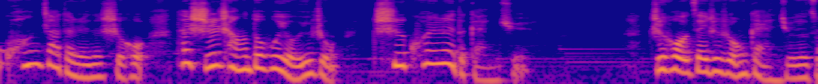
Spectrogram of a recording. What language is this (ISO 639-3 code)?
zho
